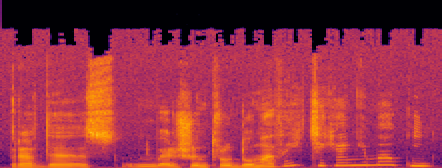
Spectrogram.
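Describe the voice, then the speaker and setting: A woman's voice: medium pitch, wildly swooping pitch, fairly quick, mellow, pitched above the performer's own voice. A woman putting on a fussy, tearful old lady. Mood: fretful. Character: flustered old woman stuck in a shower. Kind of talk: audiobook character reading.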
